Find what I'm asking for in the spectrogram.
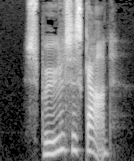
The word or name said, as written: spøgelsesgarn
